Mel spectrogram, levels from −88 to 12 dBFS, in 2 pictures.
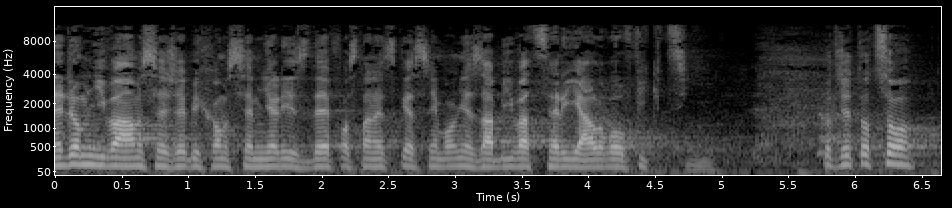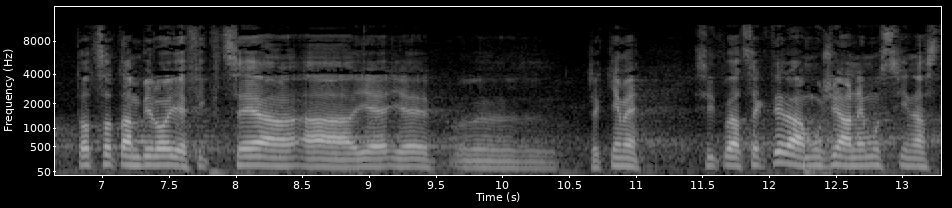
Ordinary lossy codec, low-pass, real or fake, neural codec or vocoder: MP3, 48 kbps; 14.4 kHz; real; none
